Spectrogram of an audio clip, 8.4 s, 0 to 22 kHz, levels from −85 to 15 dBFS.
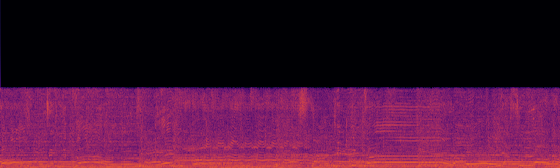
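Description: Nothing in the audio stands out as a technical fault; it just runs along without a hitch anywhere in it.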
